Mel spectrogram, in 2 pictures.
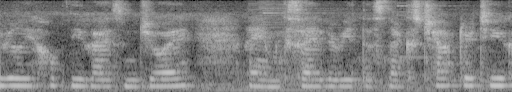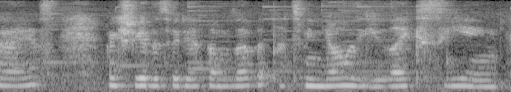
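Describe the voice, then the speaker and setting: A woman speaking in a soft, breathy ASMR whisper, hushed and measured, as the host of a reading channel. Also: fairly high pitch.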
